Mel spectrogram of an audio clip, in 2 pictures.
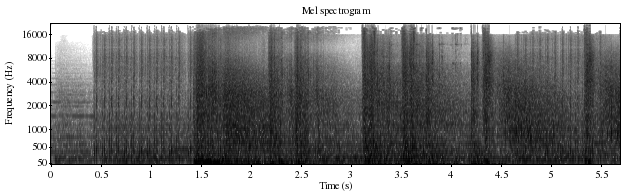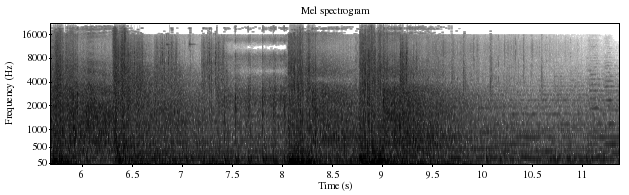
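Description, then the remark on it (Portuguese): Dense battle gunfire from a heavy offensive by Siberian troops against German troops crackles continuously, with rapid machine-gun bursts and heavy booming blasts of artillery layered throughout, loud, with no voices. “mas não demorou para que as tropas alemãs fossem surpreendidas com uma pesada ofensiva das tropas siberianas que lançaram um ataque total”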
